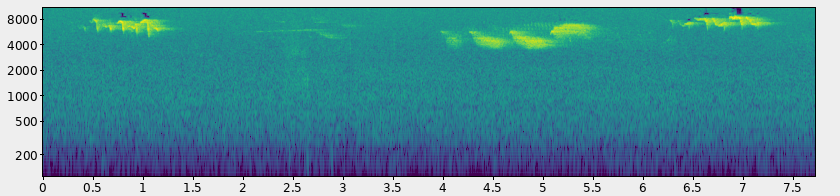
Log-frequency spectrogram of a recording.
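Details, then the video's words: A Bay-breasted warbler calls with high, sibilant bursts, repeated three times over about eight seconds, against a steady hiss. "Bay breasted warbler Calling."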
